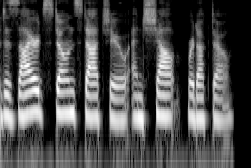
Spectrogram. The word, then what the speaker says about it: Reducto: Stone statue and shout reducto please remember to stress the second syllable he offered kindly as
